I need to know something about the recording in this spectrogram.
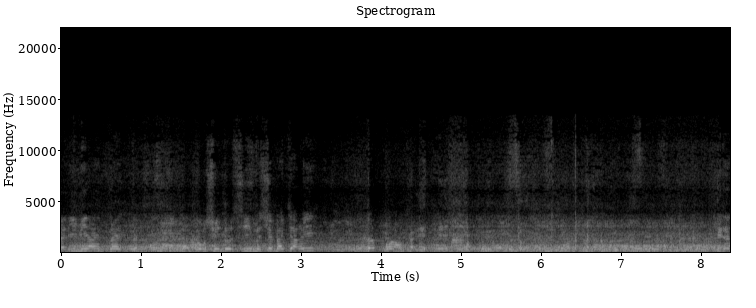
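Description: Several adults chatter and talk at once nearby.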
